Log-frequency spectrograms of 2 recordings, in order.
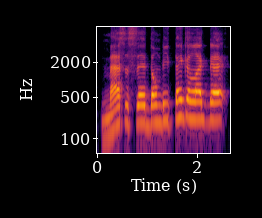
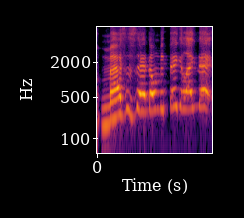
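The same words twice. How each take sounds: First: High, raised mock scolding voice; imitating slave mentality. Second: Very high mock shout; imitating slave mentality, shrieked. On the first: Mocking people who repeat master's orders, high scolding voice. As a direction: parrot the master's rule up high. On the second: Mocking people who repeat master's orders, shrieking higher and louder. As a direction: screech the rule at the top of the voice. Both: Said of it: "they be like this".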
